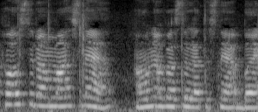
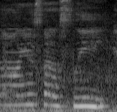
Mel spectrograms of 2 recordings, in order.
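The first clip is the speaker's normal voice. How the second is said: sweet cooing; 4 semitones higher, 5 dB quieter, slower than usual. Retold or imitated. Retelling her cooing reply.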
